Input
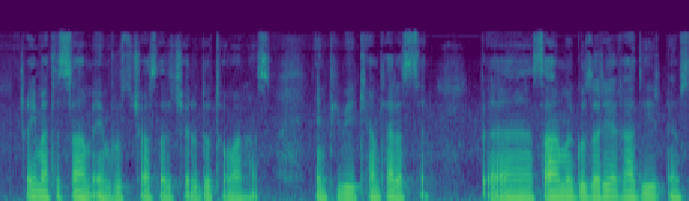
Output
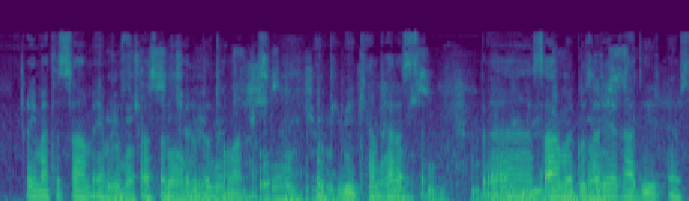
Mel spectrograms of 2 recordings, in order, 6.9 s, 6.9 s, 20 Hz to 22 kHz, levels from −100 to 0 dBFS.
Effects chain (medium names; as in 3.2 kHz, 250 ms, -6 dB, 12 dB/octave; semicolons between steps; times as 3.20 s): ever faster or slower copies 705 ms, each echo -5 st, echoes 2; flange 0.34 Hz, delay 0.9 ms, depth 9.4 ms, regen +64%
